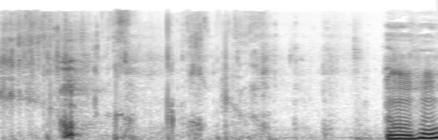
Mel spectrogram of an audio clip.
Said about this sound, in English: Not the crunch munch. Crunch, crunch, munch, munch.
